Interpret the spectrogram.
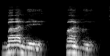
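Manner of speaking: money said mani with a short A-like vowel; money with a short open first vowel; English money. Shown as a demonstration. Teacher modelling English money for students. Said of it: "Observem a pronúncia do O".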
